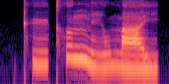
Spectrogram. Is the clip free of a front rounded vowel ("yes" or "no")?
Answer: no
